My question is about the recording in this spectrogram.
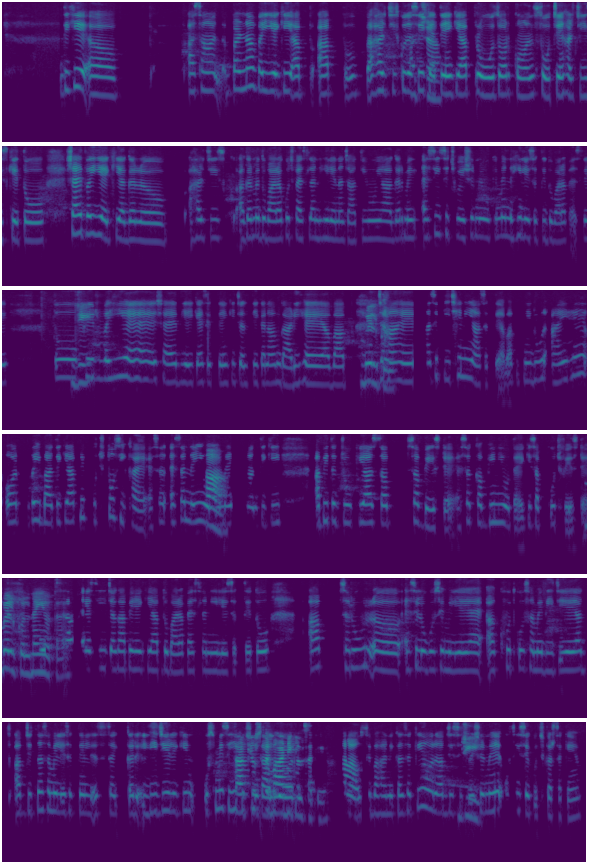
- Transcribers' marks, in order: static; other background noise; dog barking; in English: "प्रोस"; in English: "कॉन्स"; distorted speech; in English: "सिचुएशन"; in English: "वेस्ट"; in English: "वेस्ट"; in English: "सिचुएशन"
- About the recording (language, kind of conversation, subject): Hindi, podcast, क्या आपने कभी अपनी महत्वाकांक्षा पर समझौता किया है, और अगर किया है तो क्यों?
- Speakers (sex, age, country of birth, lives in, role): female, 20-24, India, India, guest; female, 20-24, India, India, host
